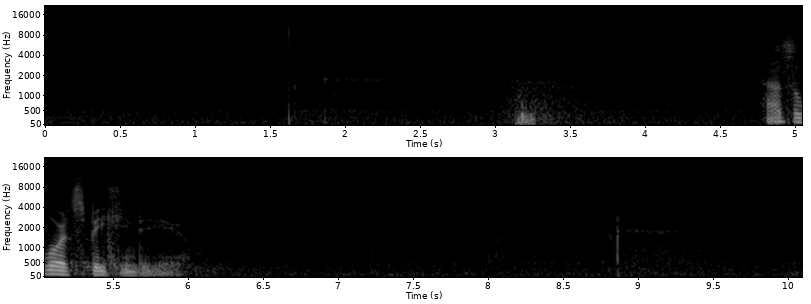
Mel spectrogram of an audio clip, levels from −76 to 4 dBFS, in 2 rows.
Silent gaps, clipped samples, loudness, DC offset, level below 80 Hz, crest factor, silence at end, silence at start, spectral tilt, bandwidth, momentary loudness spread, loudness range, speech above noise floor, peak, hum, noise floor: none; under 0.1%; -38 LUFS; under 0.1%; -74 dBFS; 28 dB; 4.1 s; 3.15 s; -6.5 dB/octave; 15 kHz; 31 LU; 15 LU; 34 dB; -16 dBFS; none; -69 dBFS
